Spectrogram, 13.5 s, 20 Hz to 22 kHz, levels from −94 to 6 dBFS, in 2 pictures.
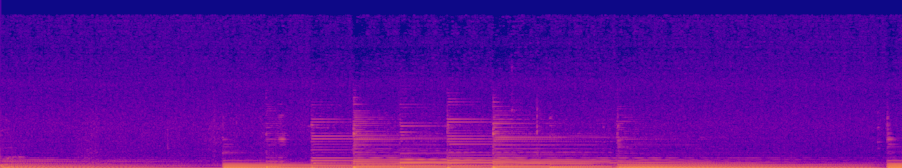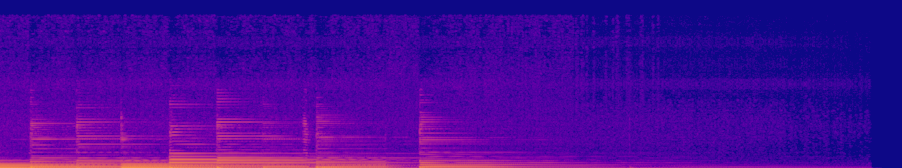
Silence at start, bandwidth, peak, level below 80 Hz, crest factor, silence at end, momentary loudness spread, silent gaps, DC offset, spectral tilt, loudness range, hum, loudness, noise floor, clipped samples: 0 s; 19 kHz; -16 dBFS; -48 dBFS; 18 dB; 2.45 s; 13 LU; none; under 0.1%; -7.5 dB/octave; 11 LU; 50 Hz at -40 dBFS; -32 LUFS; -68 dBFS; under 0.1%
